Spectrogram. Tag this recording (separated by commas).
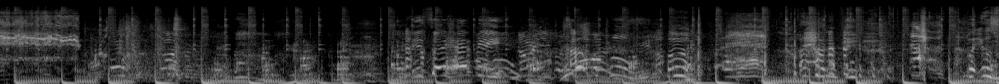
Oink, Speech, Music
